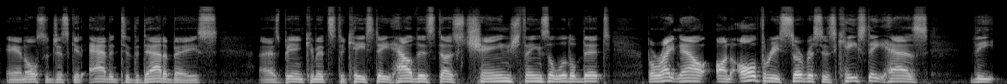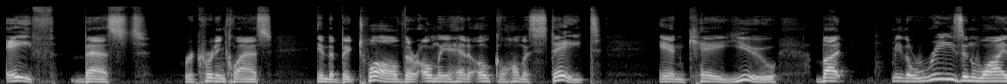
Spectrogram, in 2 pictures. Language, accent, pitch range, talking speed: English, American, 120-150 Hz, 165 wpm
